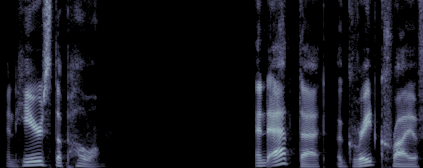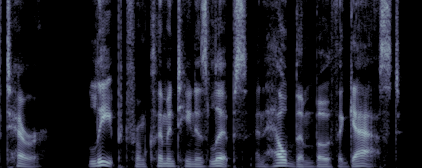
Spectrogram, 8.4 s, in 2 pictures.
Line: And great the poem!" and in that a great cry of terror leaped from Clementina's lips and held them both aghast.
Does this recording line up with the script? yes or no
no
